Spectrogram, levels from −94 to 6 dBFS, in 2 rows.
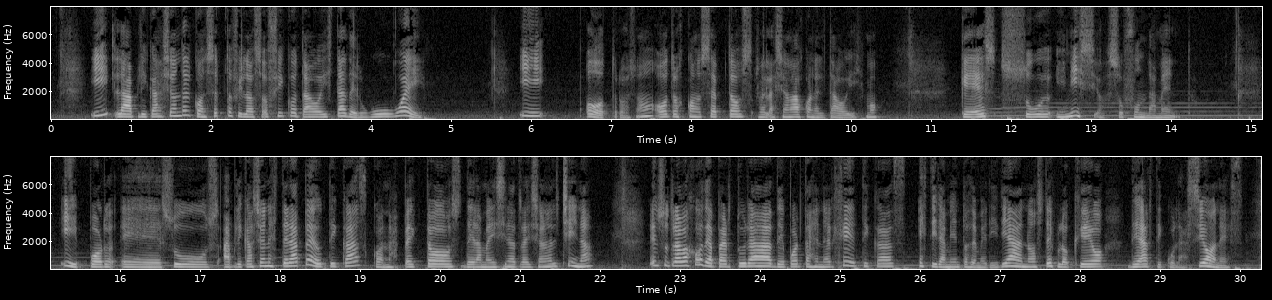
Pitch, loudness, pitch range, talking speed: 195 Hz, -30 LUFS, 175-230 Hz, 105 wpm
